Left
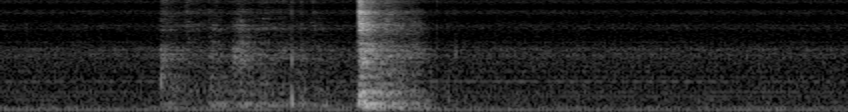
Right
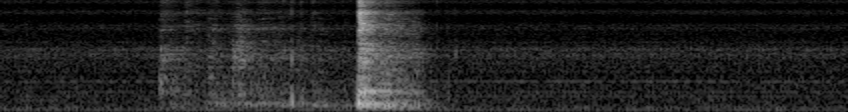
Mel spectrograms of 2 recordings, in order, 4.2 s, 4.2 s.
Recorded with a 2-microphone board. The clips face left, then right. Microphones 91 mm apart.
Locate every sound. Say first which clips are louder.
0.8 s keys jangling: even; 65° right (ahead or behind), 1.9 m; by 2.1 s 50° right (ahead or behind), 0.6 m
